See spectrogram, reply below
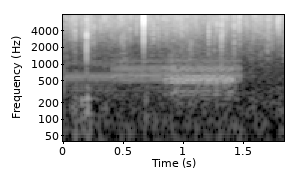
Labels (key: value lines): label: biophony, croak
recorder: SoundTrap 500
